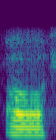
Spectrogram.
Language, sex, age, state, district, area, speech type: Urdu, male, 18-30, Bihar, Purnia, rural, conversation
